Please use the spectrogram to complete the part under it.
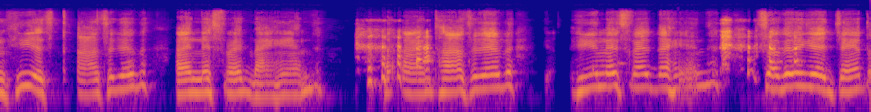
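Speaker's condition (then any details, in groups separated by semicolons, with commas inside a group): Spinal muscular atrophy; genetic, from birth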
